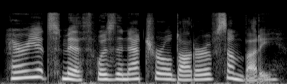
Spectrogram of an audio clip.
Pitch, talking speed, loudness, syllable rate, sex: 245 Hz, 165 wpm, -15 LUFS, 5.7 syllables/s, female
